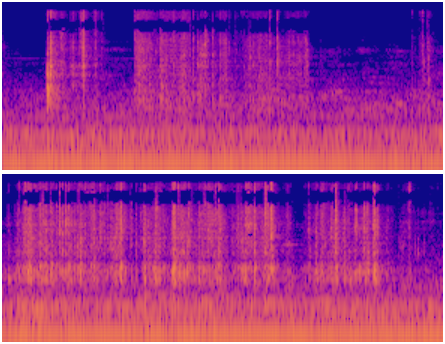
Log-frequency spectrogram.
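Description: Parchment paper crinkling and rustling as hands fold and smooth it around the rim of a cake pan, in two spells with a sharp crackle about half a second in. A low steady hum runs underneath.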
